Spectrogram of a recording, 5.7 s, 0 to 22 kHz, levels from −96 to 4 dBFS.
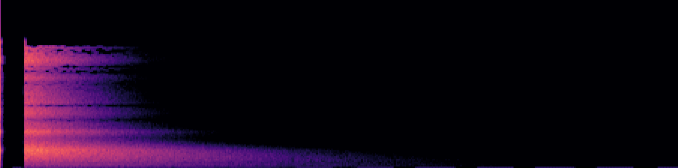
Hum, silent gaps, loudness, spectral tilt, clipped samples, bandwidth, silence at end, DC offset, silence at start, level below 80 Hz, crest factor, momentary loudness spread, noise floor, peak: none; none; -26 LUFS; 4.5 dB/octave; under 0.1%; 16 kHz; 4.15 s; under 0.1%; 0.2 s; under -90 dBFS; 36 dB; 23 LU; -81 dBFS; 0 dBFS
